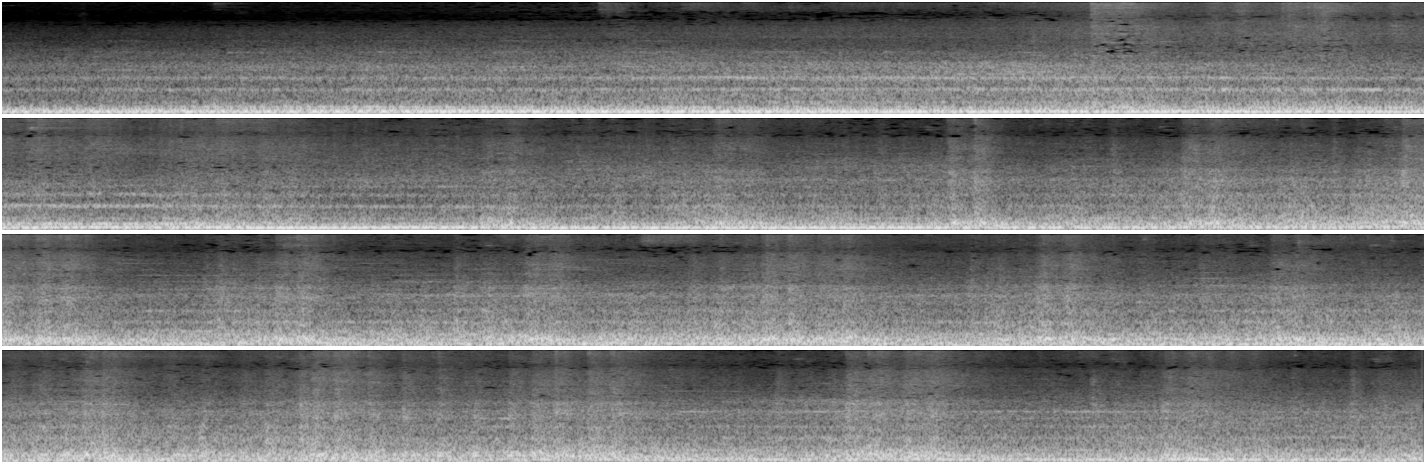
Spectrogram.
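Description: A Norfolk Southern freight train passing close by. For the first several seconds the diesel locomotives' engines drone, with a faint whine that fades about nine seconds in. The freight cars then roll past, their wheels clacking over the rail joints.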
